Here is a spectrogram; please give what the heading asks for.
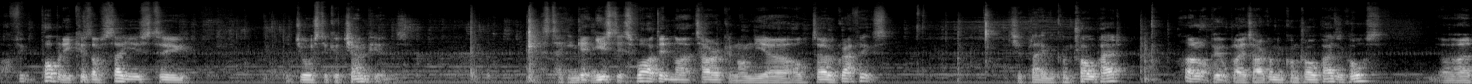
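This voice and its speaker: A man's voice: on the low side, moderate pace, long pauses. A middle-aged British man with a slightly nasal, bunged-up voice from man flu, chatting casually and ramblingly as the host of a video channel. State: man flu, a head cold. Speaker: host of a video game pick-ups channel. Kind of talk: casual chat to camera. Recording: roomy echo, music underneath. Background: music.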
